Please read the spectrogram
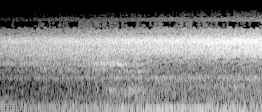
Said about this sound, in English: it's just a bunch of cicadas. But when we come back from break, we will dig into that sound and find out that it is much more than at least I ever thought it could be.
